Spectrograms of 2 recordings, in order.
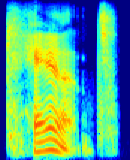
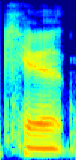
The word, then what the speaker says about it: Kant: And, it's pronounced Kant. Pronounced Kant, by the way, not Kant. Immanuel Kant. It's Kant because it sounds similar to Kent in that context.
